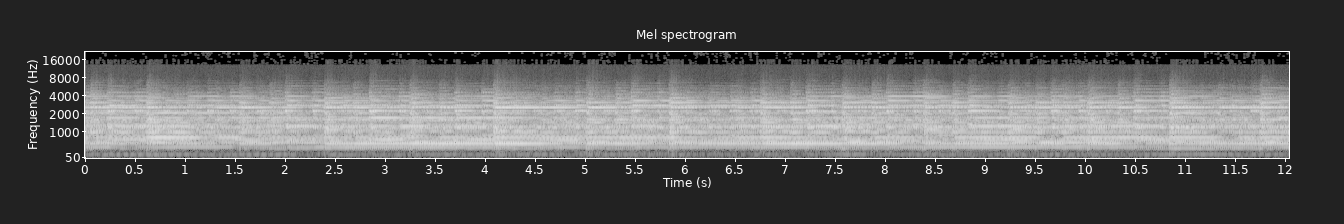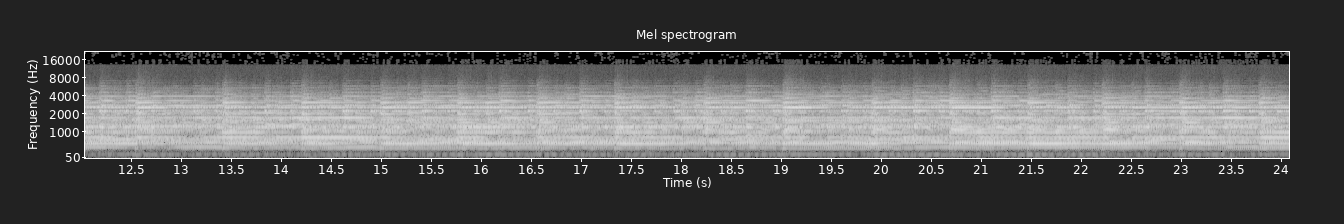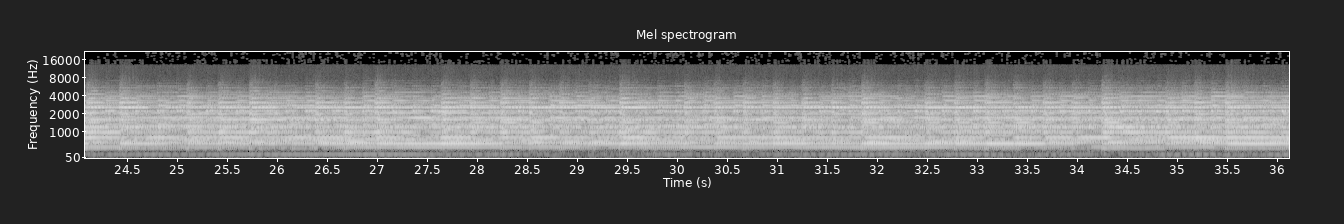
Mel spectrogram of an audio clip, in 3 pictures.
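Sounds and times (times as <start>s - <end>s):
festive peal of church bells: 0.0s - 36.1s.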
